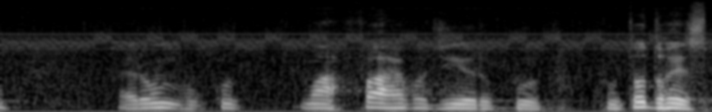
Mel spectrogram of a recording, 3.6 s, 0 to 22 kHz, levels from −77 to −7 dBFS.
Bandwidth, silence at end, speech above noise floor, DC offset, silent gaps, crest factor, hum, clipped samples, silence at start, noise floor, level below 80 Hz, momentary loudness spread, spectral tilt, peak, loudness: over 20 kHz; 0 s; 21 dB; 0.2%; none; 20 dB; none; under 0.1%; 0 s; -50 dBFS; -68 dBFS; 15 LU; -6 dB/octave; -10 dBFS; -30 LUFS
